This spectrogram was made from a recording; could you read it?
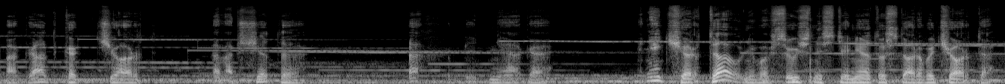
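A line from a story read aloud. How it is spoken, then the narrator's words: Muttering. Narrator (Russian): Джонни пробормотал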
